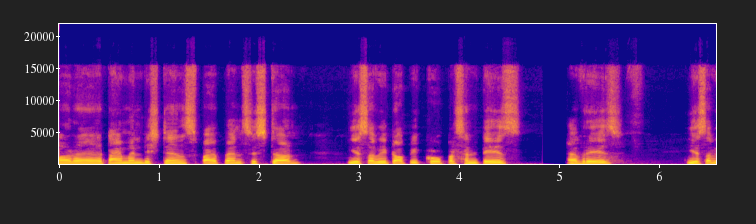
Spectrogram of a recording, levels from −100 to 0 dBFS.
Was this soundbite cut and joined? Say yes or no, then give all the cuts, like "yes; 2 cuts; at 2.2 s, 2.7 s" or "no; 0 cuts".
no; 0 cuts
